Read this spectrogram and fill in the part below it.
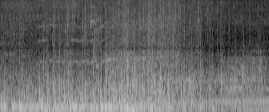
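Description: Horses gallop over rough ground.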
